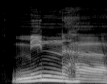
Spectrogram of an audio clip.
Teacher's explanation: এই নুনকে স্পষ্ট করে উচ্চারণ করতে হবে, যাকে বলা হয় ইজহার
